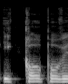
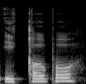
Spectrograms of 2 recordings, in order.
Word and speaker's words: Ixopo: Ixopo wird's geschrieben, Ixopo wird's ausgesprochen mit so einem, mit so einem Klick. Ich kann es nicht so richtig. Ich habe es versucht zu lernen, Ixopo, so ähnlich wird's ausgesprochen.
